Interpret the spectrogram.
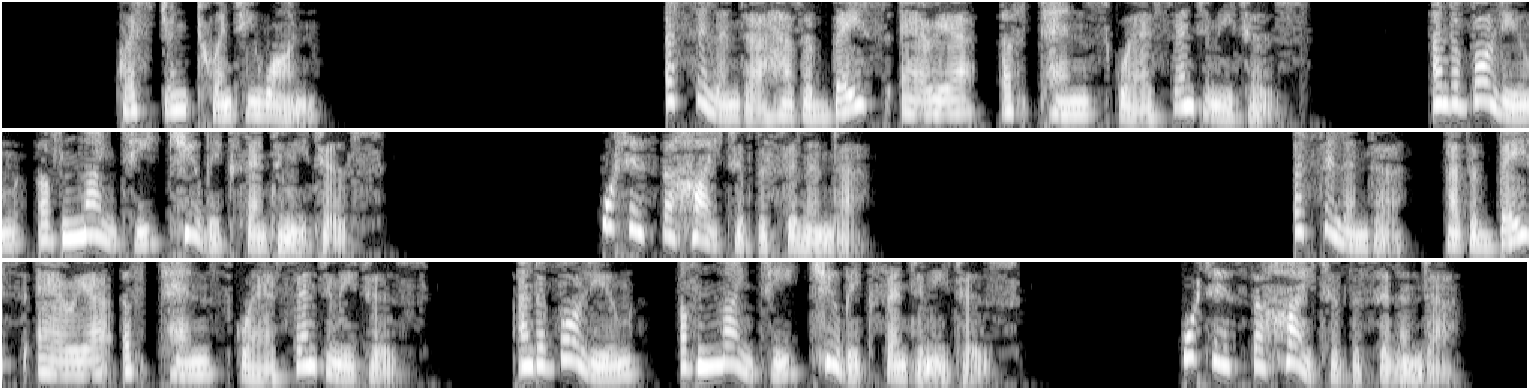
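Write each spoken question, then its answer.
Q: What is the height of the cylinder?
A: 9 centimeters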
